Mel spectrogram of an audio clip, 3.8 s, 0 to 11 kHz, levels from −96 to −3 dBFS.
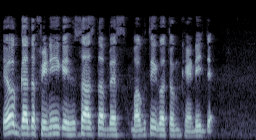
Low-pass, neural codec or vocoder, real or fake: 7.2 kHz; none; real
